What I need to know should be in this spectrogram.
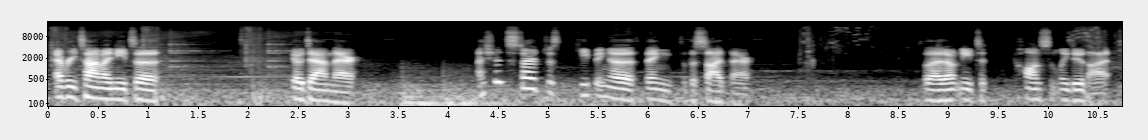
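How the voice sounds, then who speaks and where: A man talking through a game as he plays, thinking aloud and poking fun at himself. His voice is bright and fairly high, and his pitch swings a lot. Soft music runs behind him. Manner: chatty, self-mocking, thinks aloud. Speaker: gaming video host. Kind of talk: casual gameplay commentary.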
